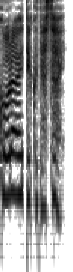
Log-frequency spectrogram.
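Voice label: heal, Japanese; felmina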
